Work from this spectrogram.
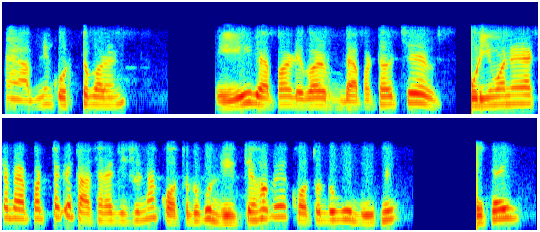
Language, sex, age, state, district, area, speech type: Bengali, male, 30-45, West Bengal, Purba Medinipur, rural, conversation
